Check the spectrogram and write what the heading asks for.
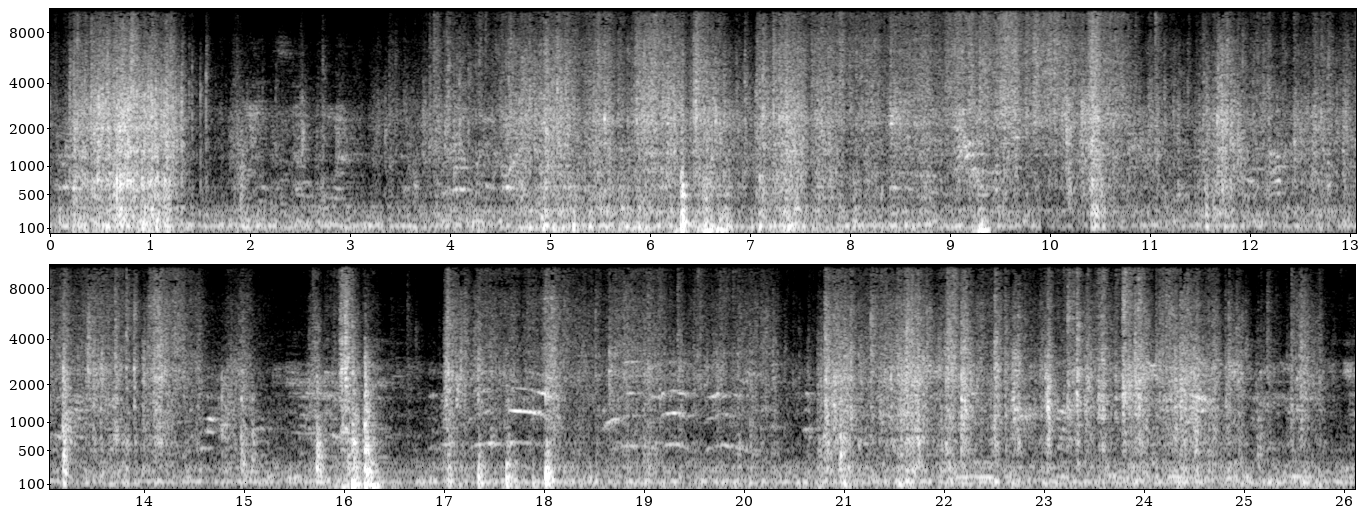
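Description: A plastic bag crinkling and rustling as frozen chicken wings are handled, with irregular kitchen clatter and knocks, one sharp knock partway through.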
